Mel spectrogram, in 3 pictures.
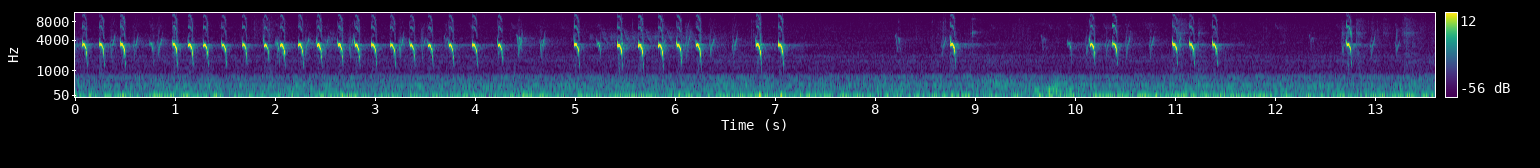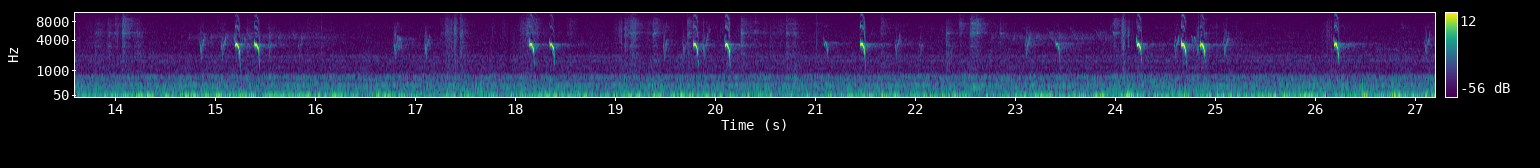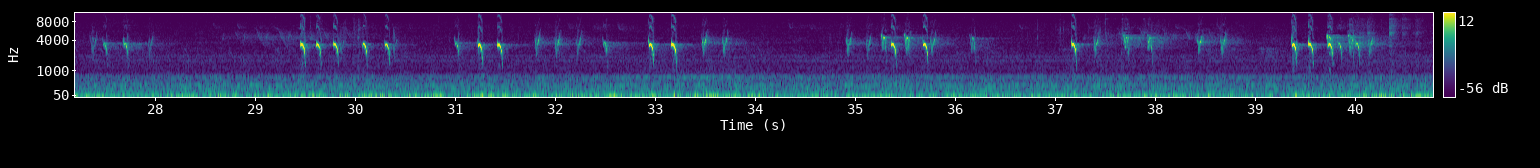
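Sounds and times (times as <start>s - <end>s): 
wild bird giving rapid flight calls: 0.0s - 7.5s, 8.1s - 25.4s, 26.0s - 40.7s
low rumble: 0.0s - 40.7s.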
